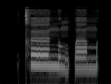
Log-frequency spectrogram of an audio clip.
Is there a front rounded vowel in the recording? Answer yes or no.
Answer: yes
